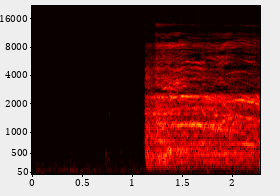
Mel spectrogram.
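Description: Near silence, then about a second in a television's cartoon soundtrack starts abruptly as playback resumes: a loud, dense mix of sound effects and score with gliding tones.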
